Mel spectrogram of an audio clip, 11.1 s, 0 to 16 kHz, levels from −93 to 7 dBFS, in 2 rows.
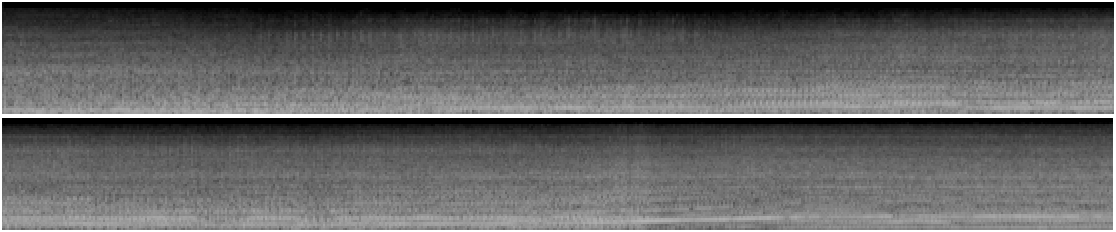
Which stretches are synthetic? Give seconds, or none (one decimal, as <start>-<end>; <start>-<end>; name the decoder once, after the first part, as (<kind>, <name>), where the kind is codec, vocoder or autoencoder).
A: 0.0-2.9 (vocoder, BigVGAN v2); 4.1-6.0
